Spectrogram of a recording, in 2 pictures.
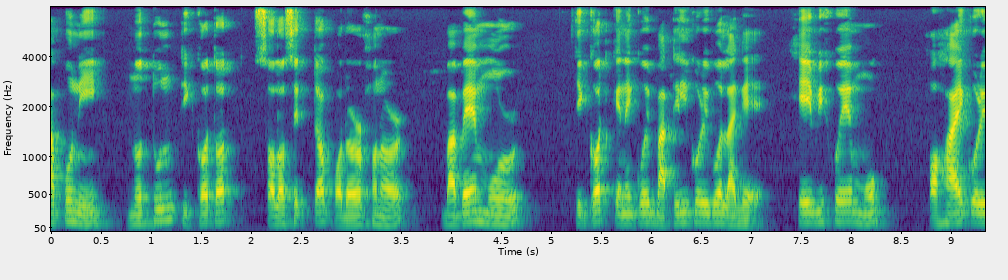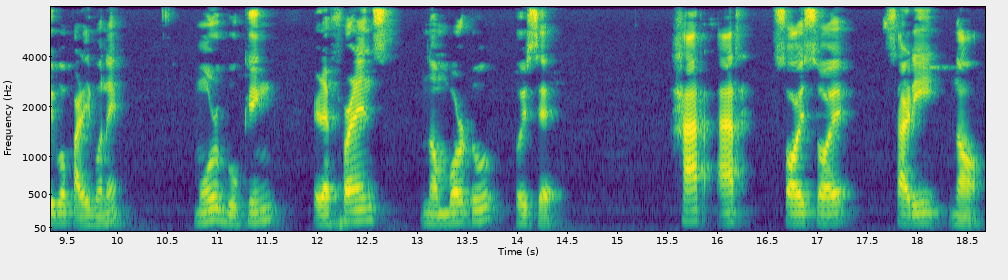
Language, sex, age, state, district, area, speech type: Assamese, male, 18-30, Assam, Majuli, rural, read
